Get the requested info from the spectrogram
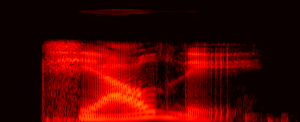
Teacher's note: pronounced with a mid-rising tone on a and a falling rising tone on I, like 条理. Very good.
